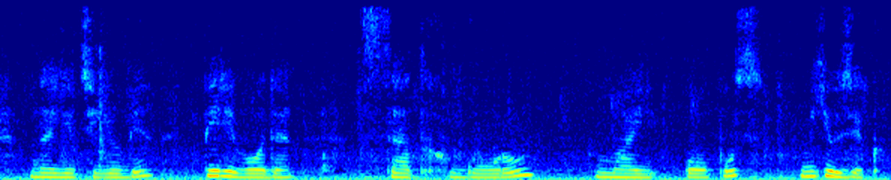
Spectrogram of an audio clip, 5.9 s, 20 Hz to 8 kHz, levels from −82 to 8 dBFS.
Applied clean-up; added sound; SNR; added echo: none; none; none; none.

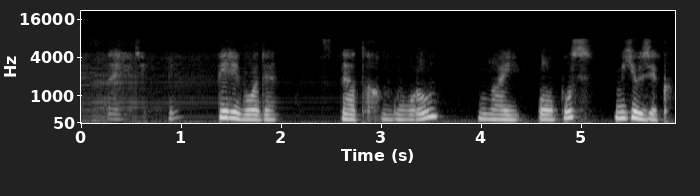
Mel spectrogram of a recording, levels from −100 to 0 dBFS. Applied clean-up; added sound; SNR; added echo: neural mask model DeepFilterNet 3.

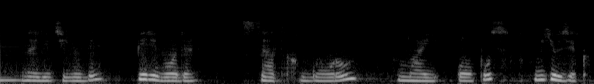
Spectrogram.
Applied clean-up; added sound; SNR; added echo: neural separator model SepFormer DNS4.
